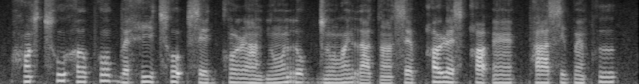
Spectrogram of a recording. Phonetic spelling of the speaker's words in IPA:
h ɔ̃˧ s t͡sʰ u˦ h ɤ˧ pʰ o˦ b ɛ˨ h i˦˨ t͡sʰ o˦ ʔ s e˨ d kʰ õ˧ ɭ ã˨ d õ˨˦ r o˧ b d͡z ũ˧ lˠ ĩ˦ r a˨ t ã˨ s ɛ˧ b qʰ ɯ˦ ɭ ɛ˧ s qʰ ɯ˧ ʔ ɛ̃˧ | pʰ a˧ s i˨ p ɛ̃˨ pʰ ɯ˦

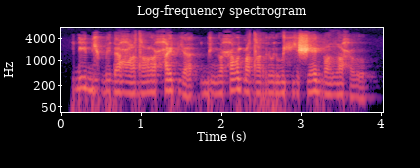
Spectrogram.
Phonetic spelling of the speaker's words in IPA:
ɗ i bʲ ɔ ɓ ɪ ɗ a ʕ ɪ dˤ ɛ w ɔ ħ ɛ pʲ a | ɡ͡b ɪ n o ħ ɔ mʲ ɛ dˤ o r o ɾ u fʲ a ʃ ɛ mʲ a ðˤ ɪ ħ o

